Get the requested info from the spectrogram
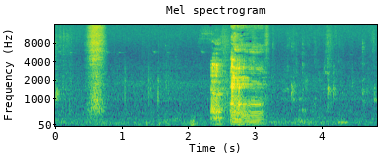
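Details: Miniature pigs Pin and Pan at Very Belly Farm Nishiwaki, Hyogo, Japan, on 9 November 2019. A brief breathy burst comes early, then a pair of rough, harsh grunts midway, over steady low background noise.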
